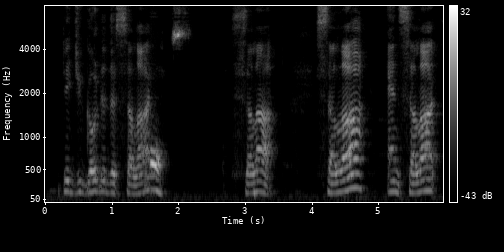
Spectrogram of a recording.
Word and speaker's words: salat: Did you go to the salat? Oh. Salah. Salah and salat are the same word, but you pronounce the T, the sound of T, if you're continuing.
